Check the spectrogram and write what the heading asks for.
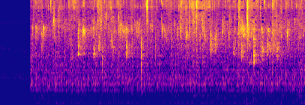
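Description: Cauliflower florets deep-frying in hot oil in a wok: a steady sizzle with many small crackles and pops. It starts suddenly about half a second in, after a brief moment of near silence.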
